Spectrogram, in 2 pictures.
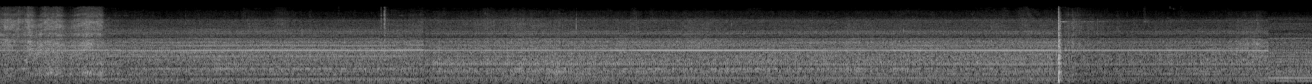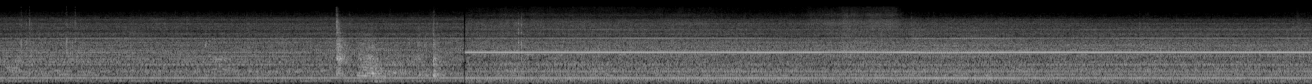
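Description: Steady machine whine and hiss of fire-service pump equipment while a hose sprays water onto a car's burning engine compartment. There is a single sharp knock about ten seconds in.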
